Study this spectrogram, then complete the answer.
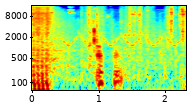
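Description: Rapid gunfire from the video game The Division, bursts of shots rattling in quick succession with a sharp louder crack near the middle, fairly quiet overall and without talk.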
